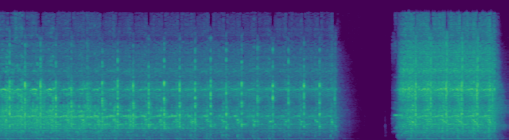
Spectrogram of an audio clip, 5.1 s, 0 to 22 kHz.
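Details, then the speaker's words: Milwaukee M18 cordless grease gun, grease needle removed, switching from running empty to pumping grease; steady motor whir with a rhythmic pulse about three times a second, pausing and restarting cleanly, normal grease pumping. "here's what it sounds like when it's empty and this is what it sounds like when the grease is starting to pump through it"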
